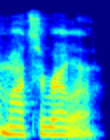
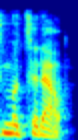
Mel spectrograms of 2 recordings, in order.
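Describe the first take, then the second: First: Mozzarella is said in the Americanized way. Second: Mozzarella is said in the Italian-American way. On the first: The speaker calls it wrong. "it's not mozzarella. That, like, makes me cringe" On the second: The speaker calls it right. "It's mozzarella"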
